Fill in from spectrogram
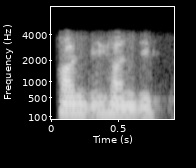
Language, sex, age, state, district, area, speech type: Punjabi, female, 60+, Punjab, Muktsar, urban, conversation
